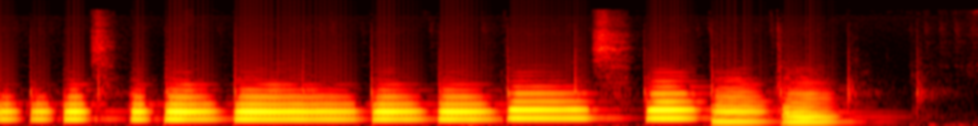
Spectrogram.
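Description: A single euphonium playing a melodic line of short, separately tongued notes mixed with longer held ones. Near the end it drops to a low held note that fades away.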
